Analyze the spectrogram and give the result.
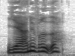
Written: hjernevrider

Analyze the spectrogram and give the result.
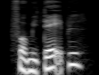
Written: formidabel

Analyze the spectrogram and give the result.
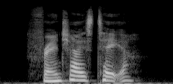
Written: franchisetager

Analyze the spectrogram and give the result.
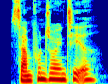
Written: samfundsorienteret

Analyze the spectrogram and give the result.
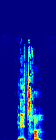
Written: litra

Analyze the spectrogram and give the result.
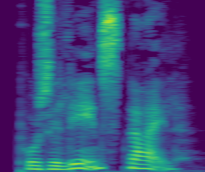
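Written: porcelænssnegl

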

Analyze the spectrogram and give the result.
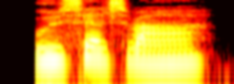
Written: udsalgsvare

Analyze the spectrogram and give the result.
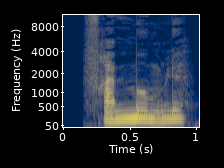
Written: fremmumle

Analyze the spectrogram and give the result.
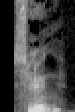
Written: slyng

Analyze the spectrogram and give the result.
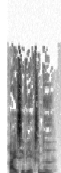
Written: rejsevirksomhed

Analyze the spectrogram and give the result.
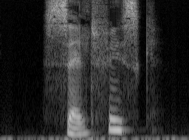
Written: saltfisk

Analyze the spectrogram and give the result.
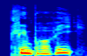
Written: klimpreri

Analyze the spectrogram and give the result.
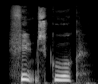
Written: filmskurk

